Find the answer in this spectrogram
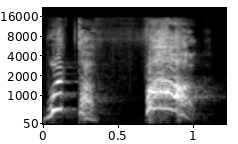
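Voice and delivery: very high, blurted-out, yelled outburst. Retelling sitting up in the dark after lying there: imitating own past yell. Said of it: "sat up and just yelled out loud".

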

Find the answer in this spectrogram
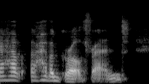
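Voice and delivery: mock low voice. Retelling what a guy said to you, imitating a lowered voice. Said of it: "he kind of went low with his voice".

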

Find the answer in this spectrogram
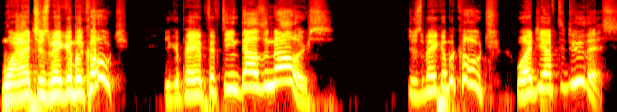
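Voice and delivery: insistent talk-show pundit voice. Quoting a radio host's repeated complaint: Felger impression. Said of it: "I love your Felger impression".

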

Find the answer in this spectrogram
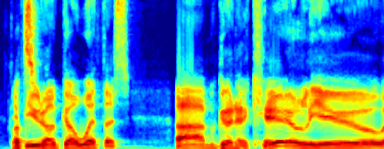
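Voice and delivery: meaner, slow, rough, menacing tone. Asked by another player to say it meaner, repeating the character's threat in a meaner threatening tone. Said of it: "Can you do meaner?".

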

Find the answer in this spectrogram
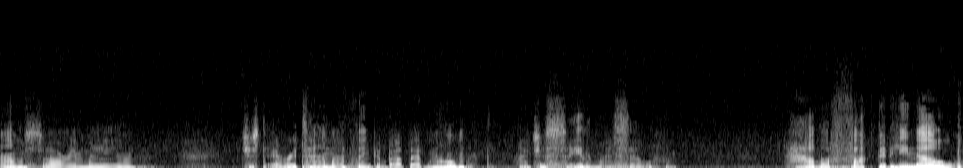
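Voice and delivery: sober, serious, solemn and grave tone. Retelling how Dave apologized afterwards: imitating solemn Dave. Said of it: "then he got into solemn Dave".

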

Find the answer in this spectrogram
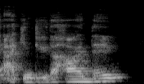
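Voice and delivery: ordinary talk, nothing marked

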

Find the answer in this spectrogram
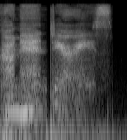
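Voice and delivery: slow, drawn-out, raspy, breathy voice near a whisper. A voice behind the door invites two girls inside, in a slow, raspy voice. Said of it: "heard from behind the door a slow, raspy voice".

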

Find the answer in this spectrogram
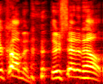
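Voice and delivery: shrill hollering, pitched way up high. Describing an NFL Films clip of Shannon Sharpe yelling at the crowd: imitating Shannon Sharpe yelling. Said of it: "yells at the crowd like".

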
